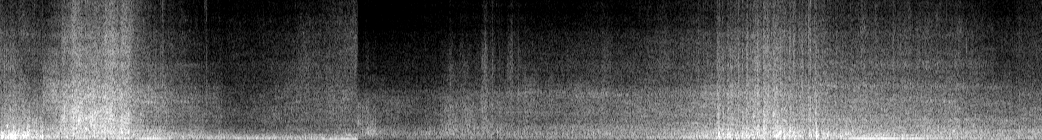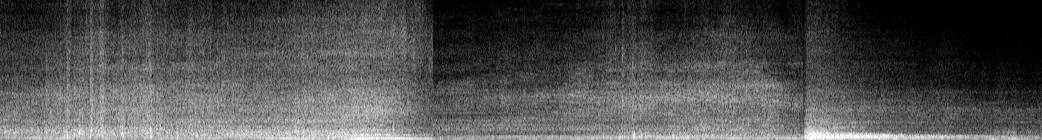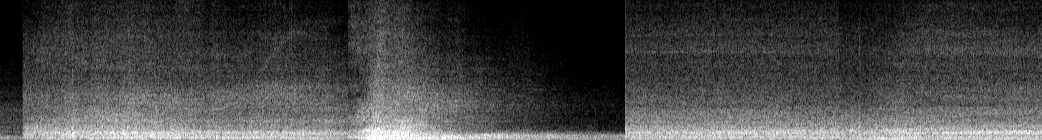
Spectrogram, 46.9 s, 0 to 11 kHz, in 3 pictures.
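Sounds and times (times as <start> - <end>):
car engine revving: 0.0 - 5.5, 10.0 - 46.9.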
